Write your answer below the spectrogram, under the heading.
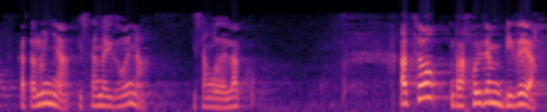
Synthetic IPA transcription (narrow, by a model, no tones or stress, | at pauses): kat̪aluɲaisanajðue̞na | isaŋɡo̞ð̞e̞lako̥ | at͡so̞raxo̞jɾe̞mbið̞e̞a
